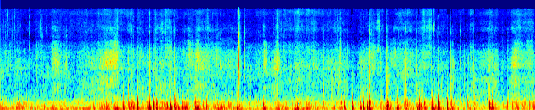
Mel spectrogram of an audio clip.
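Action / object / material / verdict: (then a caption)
tap / plastic bubble wrap mailer / plastic / none. Long painted nails of both hands tap and scratch the bubbles of a blue plastic bubble wrap mailer lying flat. Soft, quick, irregular taps with a dull, low thud come in close bursts over faint scratching. A few sharper clicks stand out, and each tap dies away almost at once.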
